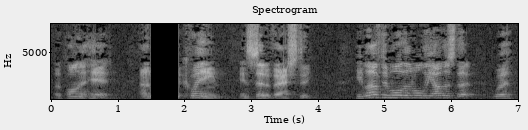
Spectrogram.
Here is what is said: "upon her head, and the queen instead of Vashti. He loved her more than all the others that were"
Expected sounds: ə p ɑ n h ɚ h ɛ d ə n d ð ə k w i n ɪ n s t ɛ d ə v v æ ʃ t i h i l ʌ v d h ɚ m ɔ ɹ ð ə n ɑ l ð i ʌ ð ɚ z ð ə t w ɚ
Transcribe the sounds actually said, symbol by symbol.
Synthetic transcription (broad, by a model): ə p ɑ n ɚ h ɛ d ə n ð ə k w i n ɪ n s t ɛ d ə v v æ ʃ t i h i l ʌ v d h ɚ m ɔ ɹ ð ə n ɑ l ð i ʌ ð ɚ z ð ə t w ɚ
